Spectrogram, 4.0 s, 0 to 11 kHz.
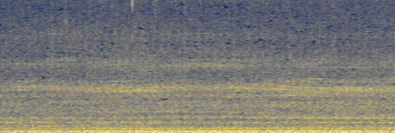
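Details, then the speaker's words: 2002 Suzuki Katana GX with the bonnet open, engine bay shown. Steady, even idle with a smooth low hum and no knocks or misses; the engine still sounds good and healthy. "Coba kita gas Insya Allah suaranya mesin masih baik"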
